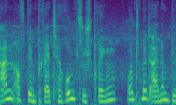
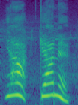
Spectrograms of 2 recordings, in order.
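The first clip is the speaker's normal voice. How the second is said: much higher eager little kitten voice; kitten Cleo; 11 semitones higher than usual. A narrator's reading. Kitten Cleo accepting the invitation, much higher. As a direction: chirp a happy yes. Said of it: "sagte Cleo".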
